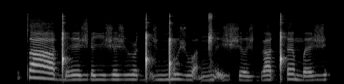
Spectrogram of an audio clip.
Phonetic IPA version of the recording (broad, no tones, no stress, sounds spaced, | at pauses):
t aː ɡ͡ǃ eː ʒ ɽ iː ʒ ə ʒ ɣ ə˞ ɡ͡ǃ ə̰ ʒ ŋ͡ǃ u ʒ v a̰ ŋ͡ǁ ḛ ʒ ʃ əː ʒ ɡ a ǃʰ ɛ m ɛ ʒ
